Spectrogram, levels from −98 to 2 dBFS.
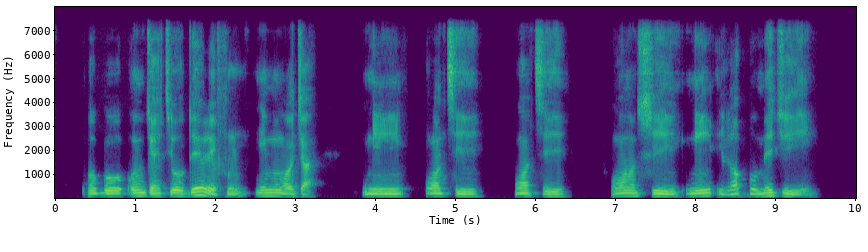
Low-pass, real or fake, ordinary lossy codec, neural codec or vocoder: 7.2 kHz; fake; none; codec, 44.1 kHz, 2.6 kbps, SNAC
